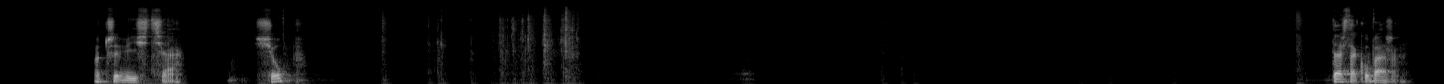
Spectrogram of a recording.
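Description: A plastic sleeve crinkles as a card slides into it.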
